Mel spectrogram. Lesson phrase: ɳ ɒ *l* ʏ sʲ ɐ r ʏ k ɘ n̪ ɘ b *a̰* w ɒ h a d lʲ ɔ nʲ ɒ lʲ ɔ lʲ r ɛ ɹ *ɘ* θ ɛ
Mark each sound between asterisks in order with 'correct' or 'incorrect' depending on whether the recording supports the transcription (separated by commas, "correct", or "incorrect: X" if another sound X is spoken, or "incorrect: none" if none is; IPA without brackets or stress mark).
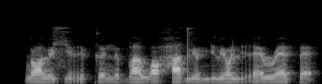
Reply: correct, incorrect: a, incorrect: ɛ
